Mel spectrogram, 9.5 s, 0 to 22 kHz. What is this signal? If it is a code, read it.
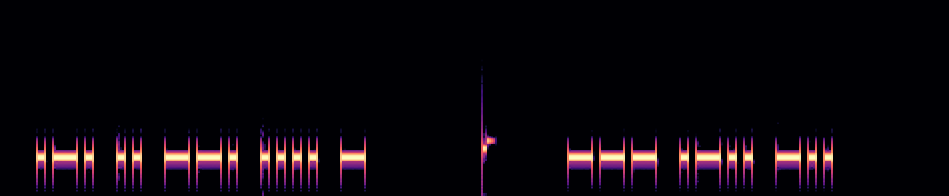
Morse code, heard as a keyed tone, about 15 wpm, 700 Hz. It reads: RIGHT OLD
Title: Sentences from Top 200 Words - New Word Drill - 15wpm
